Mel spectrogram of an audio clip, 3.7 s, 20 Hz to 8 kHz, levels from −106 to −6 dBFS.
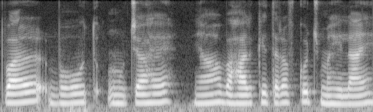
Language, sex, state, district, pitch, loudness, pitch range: Hindi, female, Chandigarh, Chandigarh, 190 Hz, -18 LUFS, 180-200 Hz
